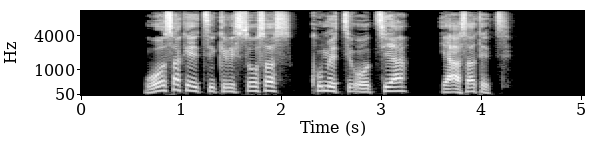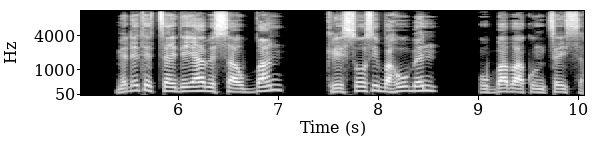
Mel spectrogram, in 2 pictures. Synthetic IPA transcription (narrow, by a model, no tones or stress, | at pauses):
wʔo̞ːsɐke̞ːt͡sːɪkɪɾɪs̬t̪o̞ːsɐs | kʰʊmɛt͡sːɪʔo̞ːt͡sːɪjaː | jɐːsɐt̪ɛt͡s | mɛɗɛt̪ɛt͡sːɐjd̪ɛʔɪjaːbɛsːaːʊbːaːn | kɪɾɪst̪o̞ːsɪbɐɦuːɓɛn | ʊbːɐbaːkʊnt͡sːɛjsːɐ̥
